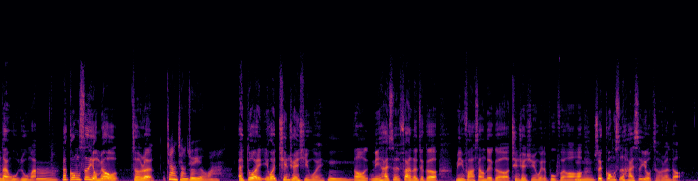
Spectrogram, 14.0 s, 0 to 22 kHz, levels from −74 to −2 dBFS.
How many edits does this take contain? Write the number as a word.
one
